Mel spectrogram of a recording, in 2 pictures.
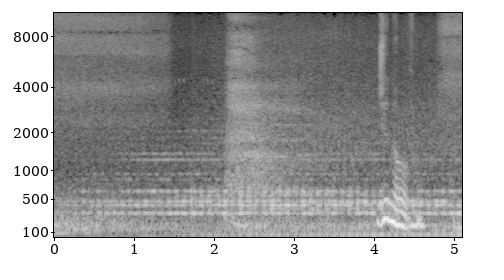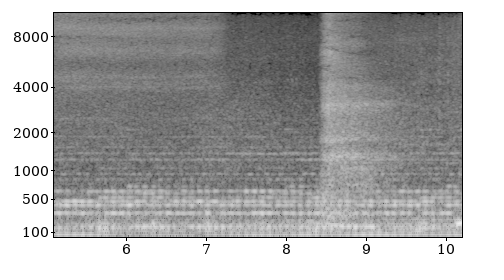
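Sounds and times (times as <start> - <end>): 
quick exhale through mouth: 0.0 - 3.6, 4.6 - 7.4, 8.4 - 10.1
slow inhale: 0.0 - 4.0, 4.6 - 10.1
speech: 4.1 - 4.8.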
